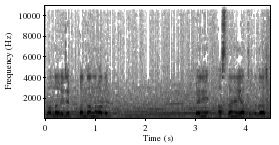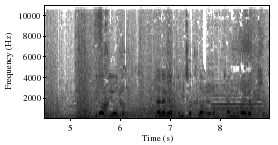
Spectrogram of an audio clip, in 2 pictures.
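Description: A man's voice: lowish voice, flat delivery, brisk, pauses often, natural voice. A man voicing an emphatic male cartoon superhero in an amateur role-play over a video game. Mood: calm, apologetic. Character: angry, unhinged male cartoon superhero on a rampage. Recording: noisy game audio with explosions and vehicles.

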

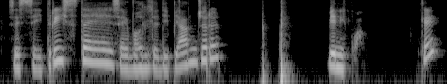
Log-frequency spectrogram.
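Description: A woman voicing a doting, clingy motherly spider-woman in an ASMR roleplay, speaking softly and affectionately with whispery stretches. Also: on the high side, expressive, slow, slight background noise. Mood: soothing, affectionate. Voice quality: soft, breathy with whispery stretches. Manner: cooing, affectionate, giggly, pet names.

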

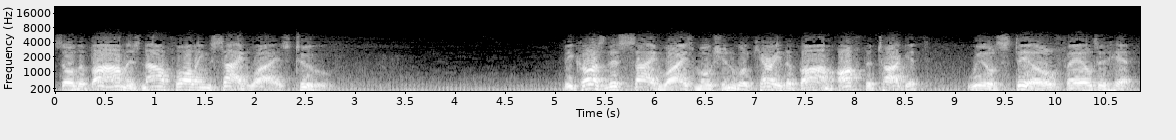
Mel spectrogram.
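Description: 1940s American training film narrator, dull rumbly soundtrack. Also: male voice, lively intonation, slight background noise. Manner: measured, didactic.

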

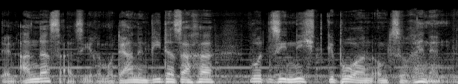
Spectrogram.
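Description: Low-voiced male documentary narrator over music. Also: animated, brisk. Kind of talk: scripted dramatic documentary narration.

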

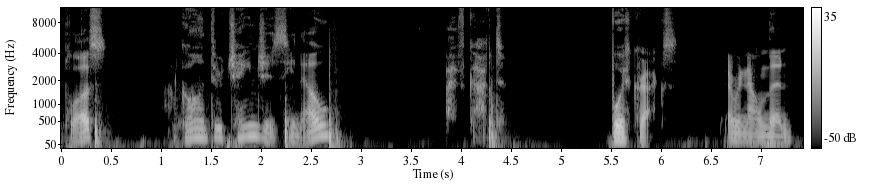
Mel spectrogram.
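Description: A teenage boy, hoarse from talking, with a voice that cracks now and then and a middling pitch. He rambles casually and jokes at his own expense, recorded on a desktop mic at home. Faint hiss and mouse clicks sit under his voice. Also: big pitch swings, slow pace, pauses often. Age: teens. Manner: rambling, chatty, self-deprecating. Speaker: Minecraft gameplay channel host. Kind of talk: casual gameplay commentary.

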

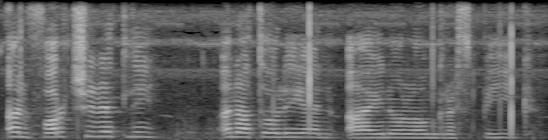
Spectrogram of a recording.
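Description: Woman as patient Russian female mentor, highish voice, formal and instructive, audio drama, faint cricket noise behind. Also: steady tone, moderate pace, close to an everyday voice. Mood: gentle, reflective. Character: patient female warrior mentor, former Interpol agent, caring teacher.

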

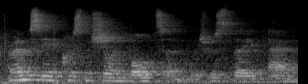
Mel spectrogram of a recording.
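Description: Middle aged lady chatting, low voice, really echoey, mic is a way off. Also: quick pace. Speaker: pantomime actor. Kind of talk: casual interview chat. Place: small indoor room, seated on sofa. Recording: echoey room, distant mic, faint noise.

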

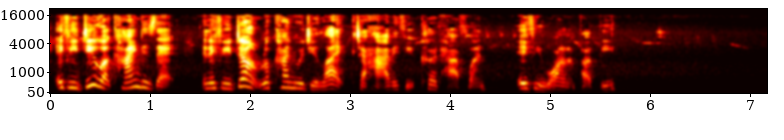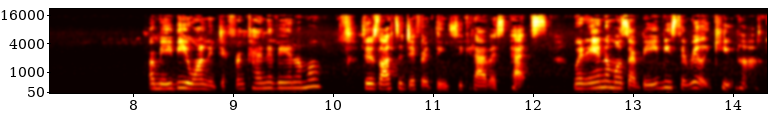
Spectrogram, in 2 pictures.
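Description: A woman's voice: fairly high pitch, animated, fast talker, bright, forceful tone, slightly rough. A young woman doing an interactive storybook read-aloud for children, speaking expressively and putting questions to her listeners. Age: young adult. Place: outdoors in a garden or patio.

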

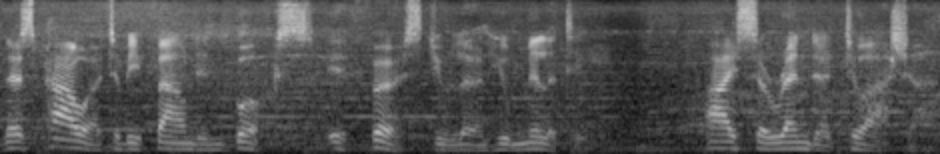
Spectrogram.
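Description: An actor playing a stern, pious necromancer lord in a fantasy game, with pompous, measured, archaic speech. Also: male voice, lowish voice, natural voice. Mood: stern, scornful. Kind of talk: dramatic fantasy game dialogue. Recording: loud music under the voice.

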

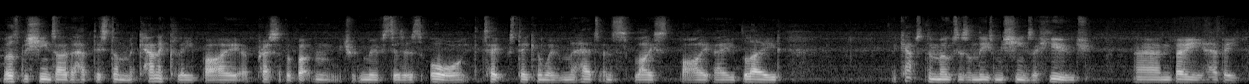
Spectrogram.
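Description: A man's voice: lowish voice, level tone, normal speed, slight background noise, low-quality recording. A man giving an unscripted technical demonstration in a matter-of-fact, somewhat hesitant way. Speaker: demonstrator of vintage tape recorder.

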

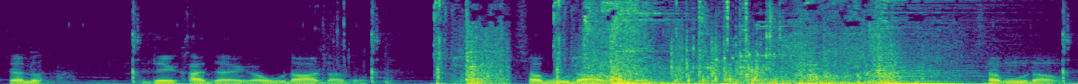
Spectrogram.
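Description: A man's voice: lowish voice, little pitch movement, unhurried. A man doing casual gameplay commentary, chatting to viewers and repeating his phrases. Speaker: gaming video creator. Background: game music.

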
